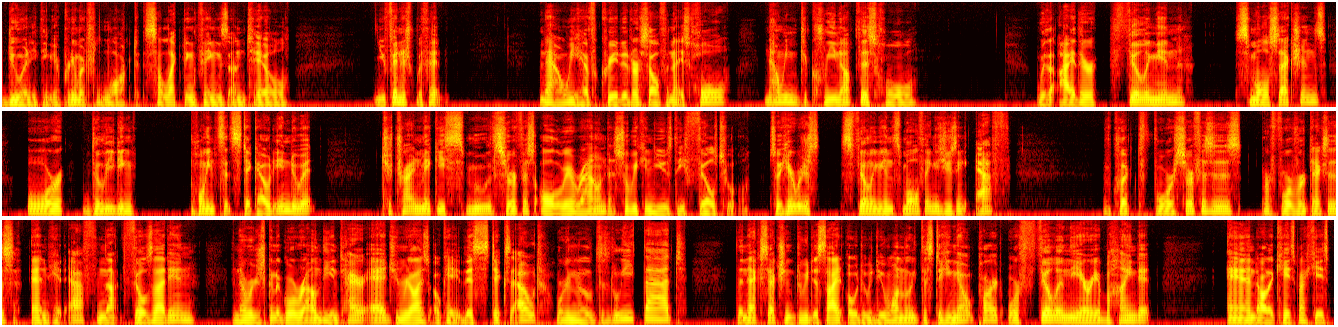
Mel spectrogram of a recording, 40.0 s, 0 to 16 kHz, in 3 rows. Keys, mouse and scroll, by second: 1.6 click, 2.2-4.0 middle drag, 4.0-4.9 scroll up 1, 4.9-11.1 middle drag, 11.1-12.3 scroll up 2, 12.3 scroll up 1, 12.3 middle click, 13.2-14.9 scroll down 1, 14.9 click, 20.3 shift+click, 21.4 shift+click, 25.2 f, 27.4-30.8 shift+middle drag, 30.8 click, 33.7 x, 34.3-36.6 middle drag, 36.6 click, 39.1 x, 39.8-40.0 middle drag.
